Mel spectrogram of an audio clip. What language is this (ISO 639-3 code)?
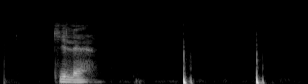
bak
